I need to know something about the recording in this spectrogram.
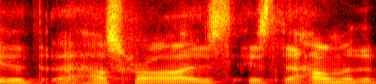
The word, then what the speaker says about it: Ahascragh: We're at the moment we're bonders, we're finishers, we're blenders, we're bottlers in Ahascragh, and you did pronounce it right, Matt.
